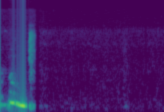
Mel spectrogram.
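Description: The tail of a drawn-out, falling wail-like voice, cut off by a short click about half a second in, followed by dead silence.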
